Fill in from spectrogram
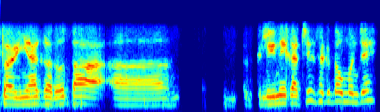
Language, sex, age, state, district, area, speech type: Sindhi, male, 30-45, Delhi, South Delhi, urban, conversation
